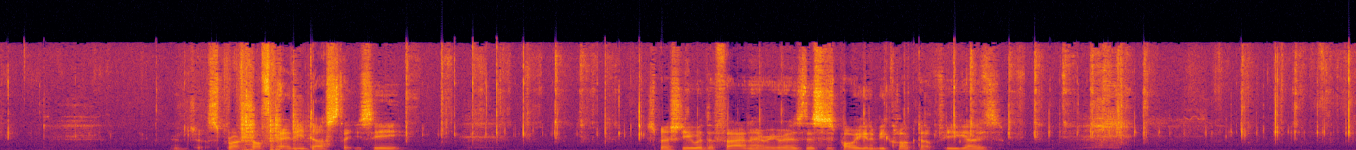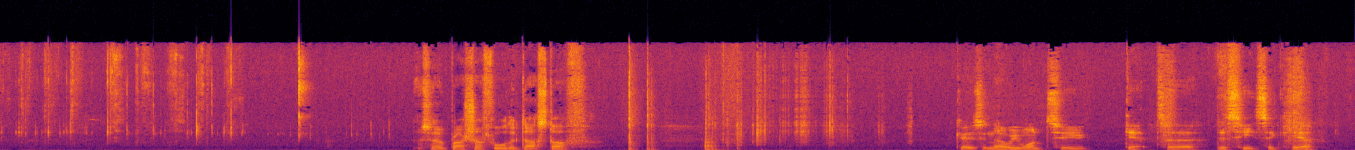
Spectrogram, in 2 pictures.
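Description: Small tools click and scrape lightly against metal parts.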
